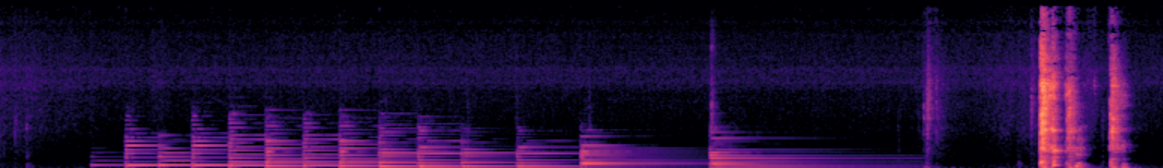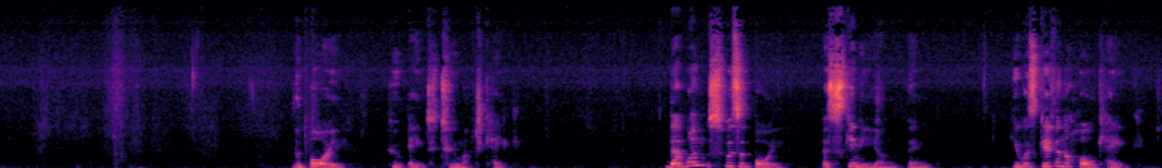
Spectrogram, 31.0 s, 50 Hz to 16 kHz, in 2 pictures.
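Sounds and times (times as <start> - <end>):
digital piano notes: 1.2 - 12.4
person coughing: 13.9 - 15.2.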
